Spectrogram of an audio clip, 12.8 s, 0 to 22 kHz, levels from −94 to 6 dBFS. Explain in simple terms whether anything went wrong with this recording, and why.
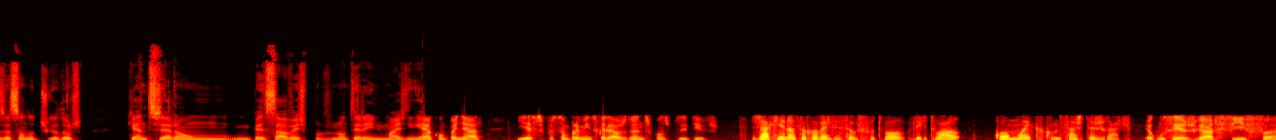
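Input switched to a poorer device at about 4.23 s, right after "não terem mais ninguém", and the rest of the speech stays that way to the end. With no gap at the switch, the sound abruptly turns dull and boxy, with nothing above 3.8 kHz, and becomes a bit louder, with a faint new background hiss underneath. The likely cause is the recording system changing its input partway through to another microphone or a headset's call mode, which passes a narrower range of sound.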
